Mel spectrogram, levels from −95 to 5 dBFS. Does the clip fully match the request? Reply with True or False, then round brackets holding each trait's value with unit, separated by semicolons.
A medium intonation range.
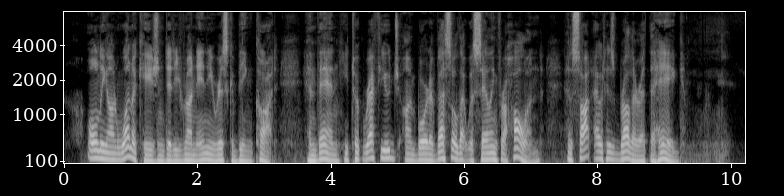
True (4.6 semitones)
